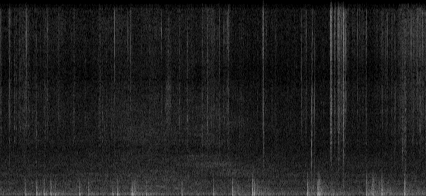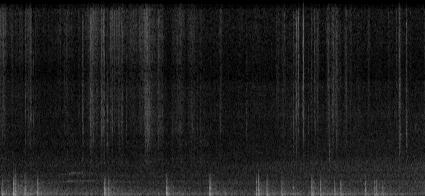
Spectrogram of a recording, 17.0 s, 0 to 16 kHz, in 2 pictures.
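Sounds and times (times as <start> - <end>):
distant fireworks bangs: 0.0 - 17.0.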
